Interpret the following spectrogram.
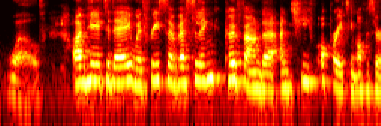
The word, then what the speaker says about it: Friso Wesseling: relevant to our world I'm here today with free so wrestling co-founder and Chief Operating Officer of Coco friso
